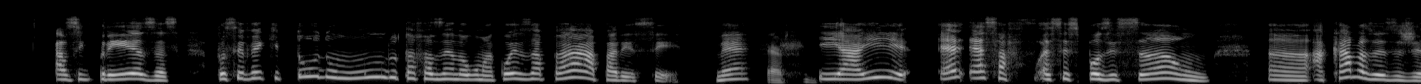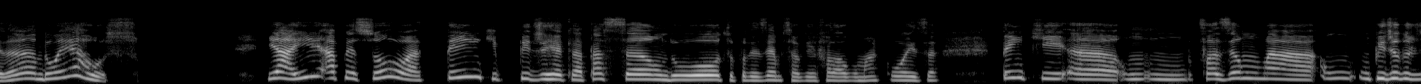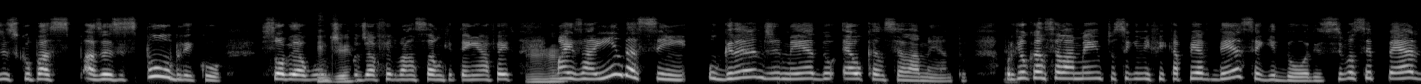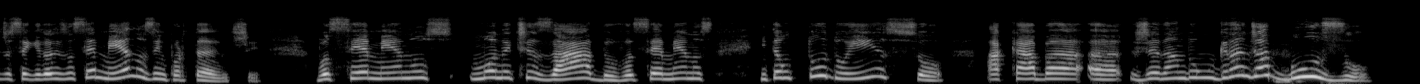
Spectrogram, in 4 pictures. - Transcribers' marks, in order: other background noise; unintelligible speech
- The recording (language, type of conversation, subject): Portuguese, podcast, O que você pensa sobre o cancelamento nas redes sociais?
